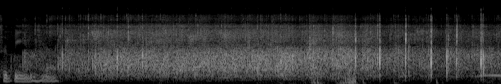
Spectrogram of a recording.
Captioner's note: audience applauding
